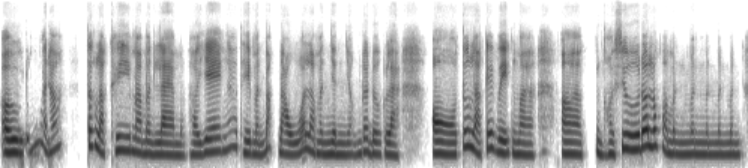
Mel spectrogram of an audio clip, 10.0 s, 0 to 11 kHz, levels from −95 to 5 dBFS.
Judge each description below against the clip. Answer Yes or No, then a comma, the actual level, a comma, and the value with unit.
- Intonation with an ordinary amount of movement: Yes, average, 4.3 semitones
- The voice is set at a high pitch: Yes, high, 200 Hz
